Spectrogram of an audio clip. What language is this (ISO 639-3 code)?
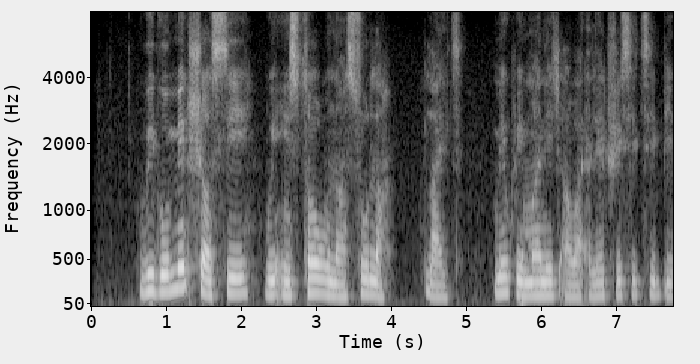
pcm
